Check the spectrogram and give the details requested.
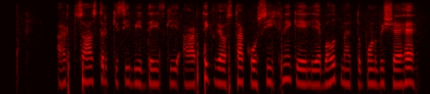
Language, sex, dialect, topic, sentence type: Hindi, male, Garhwali, banking, statement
